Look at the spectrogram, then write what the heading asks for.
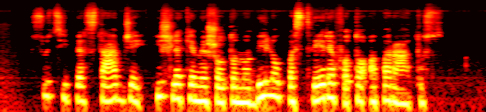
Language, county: Lithuanian, Marijampolė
